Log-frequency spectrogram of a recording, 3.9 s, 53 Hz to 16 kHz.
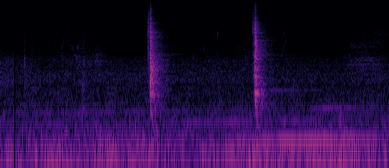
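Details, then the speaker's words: Kings 4WD winch, rarely used, isolation switch on: two sharp solenoid clicks about a second apart with no motor whir, so power reaches it but the motor doesn't drive; owner suspects gunked cheap grease in the motor and gearbox. "so you can hear the solenoid clicking in so I've got power there however the motor um is not driving"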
